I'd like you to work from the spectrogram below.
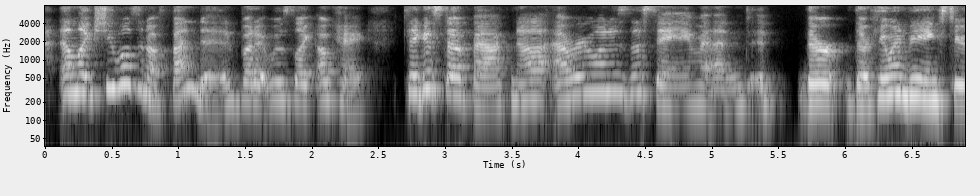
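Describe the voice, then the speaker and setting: A woman speaks at a moderate pace with hardly any pauses. Her pitch is fairly high and her intonation is lively. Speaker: healthcare administrator in training. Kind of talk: interview. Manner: loud; projecting voice.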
